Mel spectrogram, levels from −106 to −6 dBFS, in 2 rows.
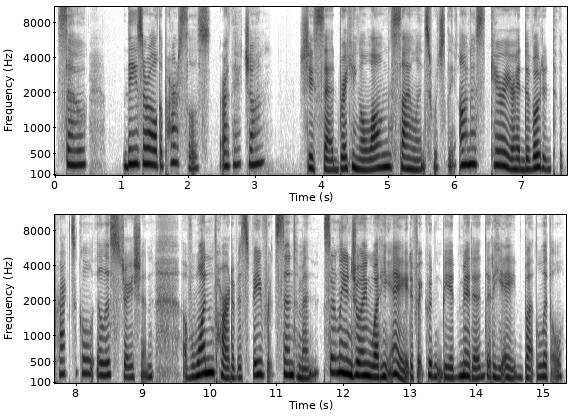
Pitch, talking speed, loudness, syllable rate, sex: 230 Hz, 180 wpm, -17 LUFS, 5.7 syllables/s, female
